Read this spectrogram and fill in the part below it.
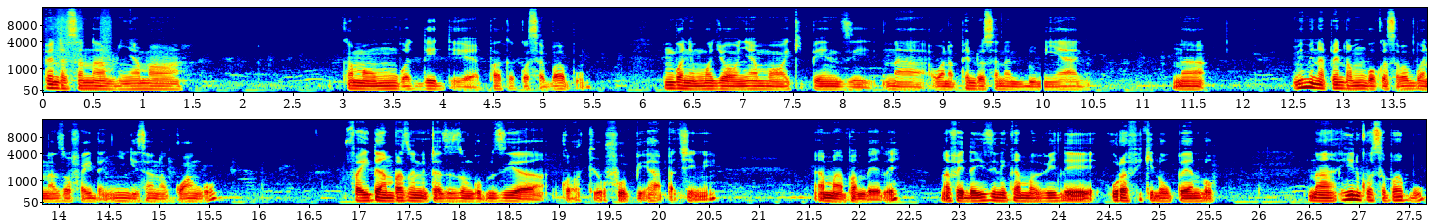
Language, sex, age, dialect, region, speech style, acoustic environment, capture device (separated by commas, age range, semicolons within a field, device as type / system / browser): Swahili, male, 18-24, Kenya - Nairobi Sheng-influenced, Kenya, relaxed, people talking, mobile / Linux / Chrome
